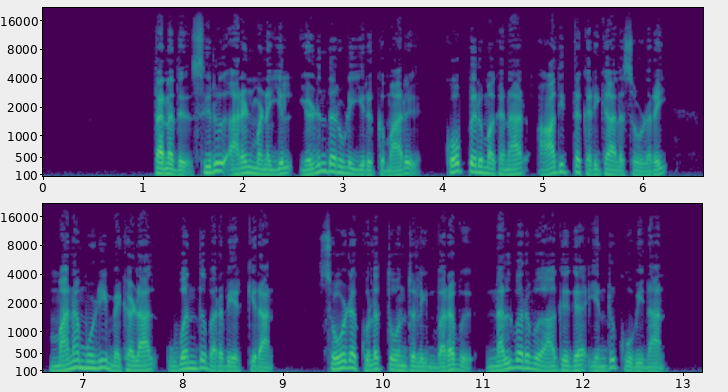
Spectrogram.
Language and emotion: Tamil, neutral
